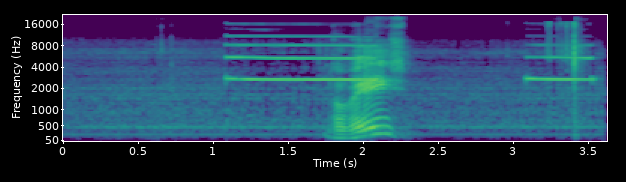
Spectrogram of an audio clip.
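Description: A homemade chicken-egg incubator's alarm emits a short high electronic beep near the start and another near the end, over a steady low hum, while a person speaks briefly in the middle.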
